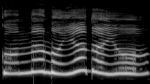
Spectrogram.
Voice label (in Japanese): Moe Despair Konnano yadayo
